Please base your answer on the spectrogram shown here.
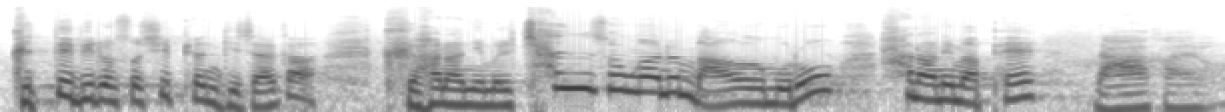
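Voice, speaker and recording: A man's voice: high voice, big pitch swings, normal speed, mellow, lo-fi sound. A man preaching a sermon as pastor in a church, dramatic, rising for emphasis and dropping to a near whisper. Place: church sanctuary.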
